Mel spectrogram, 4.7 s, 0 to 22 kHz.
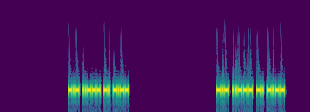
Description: Morse code, heard as a keyed tone, about 57 wpm, 700 Hz. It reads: K2NY K2NY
